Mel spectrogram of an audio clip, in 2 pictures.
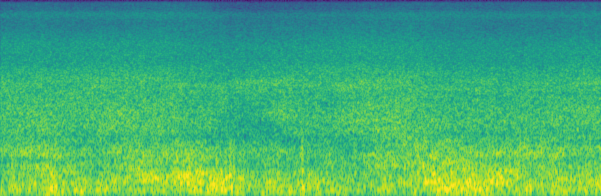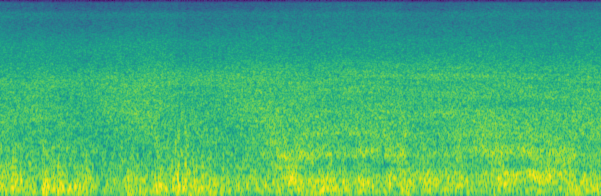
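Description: A tall waterfall pouring onto rocks close by: a loud, steady rush of falling water with a deep rumble underneath.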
